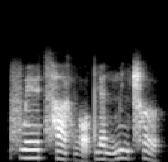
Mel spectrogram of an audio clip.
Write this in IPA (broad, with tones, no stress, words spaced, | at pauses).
fwe˥ɪ̯t͡sʰä˥˩ xwɔ̰˨˩ t̪jɛ˥˧n mi˥˧ŋʈ͡ʂʰɤ˥˩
